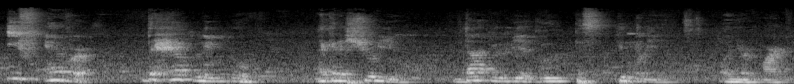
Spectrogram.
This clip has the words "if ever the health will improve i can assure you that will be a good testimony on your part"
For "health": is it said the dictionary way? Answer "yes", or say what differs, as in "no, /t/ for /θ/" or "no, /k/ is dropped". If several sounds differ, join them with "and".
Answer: no, /t/ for /θ/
